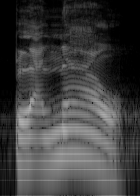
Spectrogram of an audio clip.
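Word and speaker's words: πλανάω: En su diccionario griego es la palabra 4105 y se escribe planao con acento en la A. En la segunda A.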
